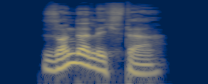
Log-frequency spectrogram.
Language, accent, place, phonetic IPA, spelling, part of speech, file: German, Germany, Berlin, [ˈzɔndɐlɪçstɐ], sonderlichster, adjective, De-sonderlichster.ogg
- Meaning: inflection of sonderlich: 1. strong/mixed nominative masculine singular superlative degree 2. strong genitive/dative feminine singular superlative degree 3. strong genitive plural superlative degree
